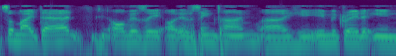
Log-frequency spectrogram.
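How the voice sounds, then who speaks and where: A man at a medium pitch with monotone, flat intonation and audible room echo. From Hong Kong. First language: Cantonese. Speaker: realtor. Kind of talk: personal story to camera. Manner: halting, many fillers.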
